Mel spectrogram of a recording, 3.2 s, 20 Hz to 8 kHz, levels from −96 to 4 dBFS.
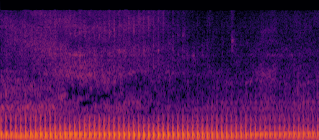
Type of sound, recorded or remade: remade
